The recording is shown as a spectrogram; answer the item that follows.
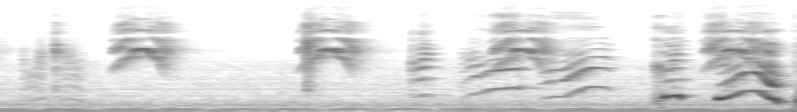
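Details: A talking pet African ringneck parakeet indoors: bursts of raspy, speech-like syllables with bright high overtones, repeated roughly every second, mixed with sliding whistled inflections and a faint background hum.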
